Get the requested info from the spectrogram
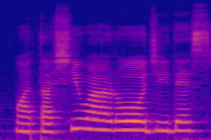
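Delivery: ordinary delivery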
